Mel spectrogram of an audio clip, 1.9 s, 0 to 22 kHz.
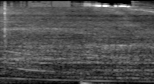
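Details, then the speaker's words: Vintage Hoover Junior 119 upright vacuum, first switch-on, no belt fitted: smooth motor whine, then rough dry tone as it winds down after switch-off; dry motor bearings suspected, not confirmed. "Bearings are dry. It sounds like. Do it again for you quickly. Sounds alright when it's on, and then turn it off."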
